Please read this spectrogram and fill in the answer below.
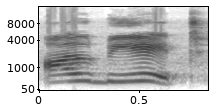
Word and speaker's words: albeit: সো এই যে বললাম, এই যে উচ্চারণটা ALBEIT, আলবিয়েট, ঠিক আছে। বলছে যে সো আলবিয়েট আনউইলিংলি, বলছে আনউইলিংলি মানে আলবেইট মানে হচ্ছে অলদো, যদিও অনিচ্ছাকৃত, আই উইল সিট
